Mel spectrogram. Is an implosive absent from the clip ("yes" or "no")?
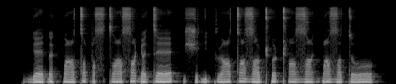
no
